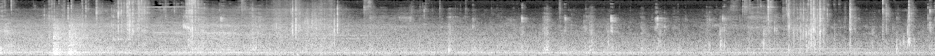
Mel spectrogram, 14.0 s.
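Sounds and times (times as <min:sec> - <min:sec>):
chewing with mouth clicks: 0:05.5 - 0:14.0.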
